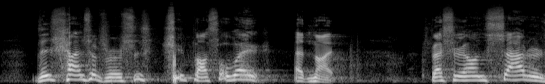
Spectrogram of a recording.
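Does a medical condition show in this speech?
Yes: tongue cancer surgery.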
